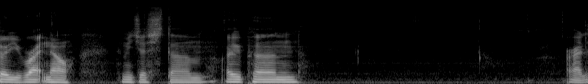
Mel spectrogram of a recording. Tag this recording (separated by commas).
Speech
